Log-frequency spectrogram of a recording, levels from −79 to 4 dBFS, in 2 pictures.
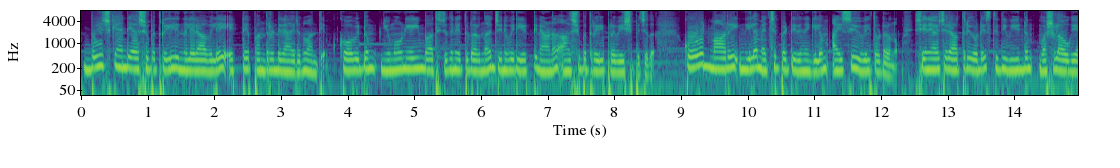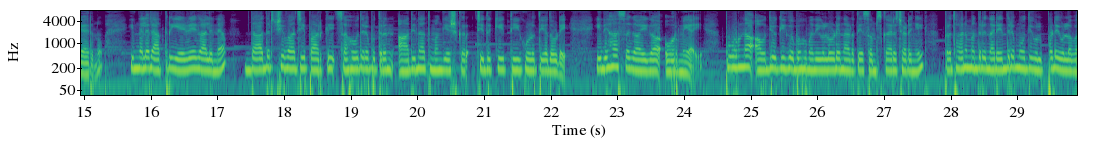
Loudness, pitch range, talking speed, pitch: -17 LUFS, 175-195 Hz, 100 wpm, 180 Hz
